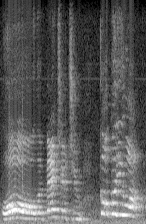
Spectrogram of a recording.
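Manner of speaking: loud roar rising in pitch; big, loud storybook wolf. A narrator's reading. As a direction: build to a pouncing wolf's roar. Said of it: "roared the wolf".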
